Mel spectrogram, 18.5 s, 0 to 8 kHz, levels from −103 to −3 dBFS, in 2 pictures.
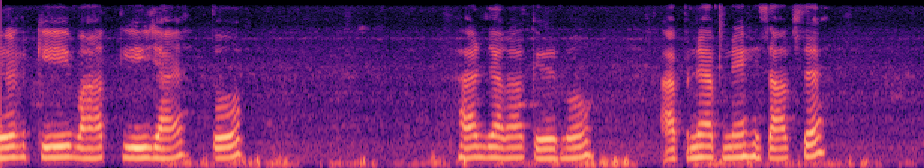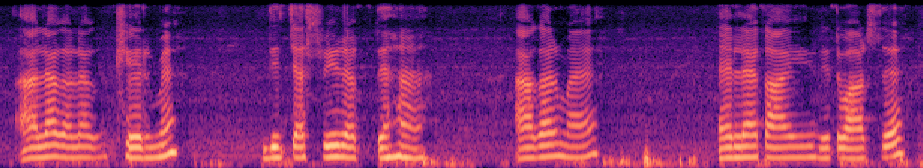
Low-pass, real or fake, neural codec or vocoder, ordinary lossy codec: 7.2 kHz; real; none; none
